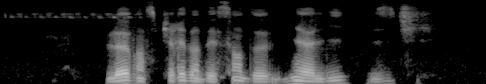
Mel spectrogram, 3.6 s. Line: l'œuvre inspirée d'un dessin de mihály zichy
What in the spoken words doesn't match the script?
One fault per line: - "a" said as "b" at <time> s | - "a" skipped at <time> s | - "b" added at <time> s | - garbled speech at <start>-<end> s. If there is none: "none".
none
